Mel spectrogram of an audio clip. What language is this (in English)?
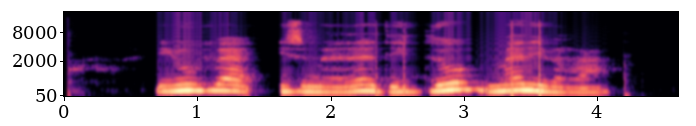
Kabyle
